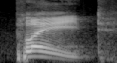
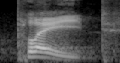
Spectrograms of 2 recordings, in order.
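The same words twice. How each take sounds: No difference in how they are said.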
